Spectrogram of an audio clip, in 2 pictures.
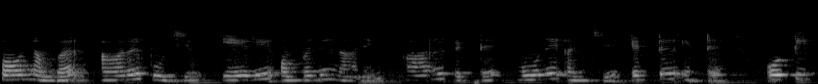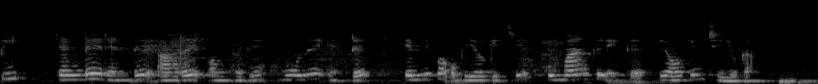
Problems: none marked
